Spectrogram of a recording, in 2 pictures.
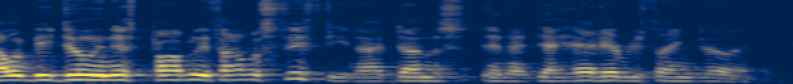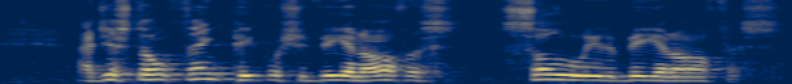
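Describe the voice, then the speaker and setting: Talking at a very fast pace, a man with a high pitch shows big swings in loudness. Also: ordinary pitch variation. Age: 70s. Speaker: mayor. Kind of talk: press conference Q&A. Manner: halting.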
